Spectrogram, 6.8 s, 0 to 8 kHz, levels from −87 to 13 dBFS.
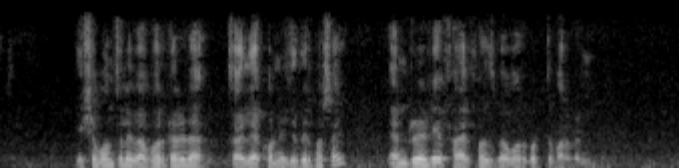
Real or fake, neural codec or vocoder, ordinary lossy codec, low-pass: real; none; AAC, 48 kbps; 7.2 kHz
